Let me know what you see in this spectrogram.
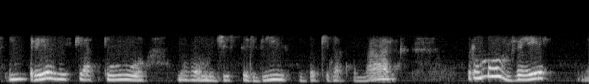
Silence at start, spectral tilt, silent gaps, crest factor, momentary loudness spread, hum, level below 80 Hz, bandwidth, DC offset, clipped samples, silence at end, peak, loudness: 0.1 s; -9.5 dB/octave; none; 16 dB; 16 LU; none; -70 dBFS; 4.2 kHz; under 0.1%; under 0.1%; 0 s; 0 dBFS; -16 LUFS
